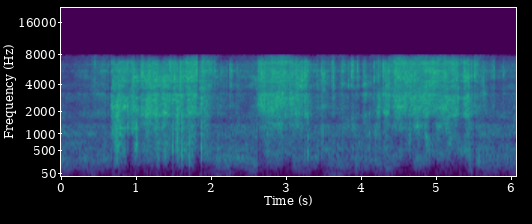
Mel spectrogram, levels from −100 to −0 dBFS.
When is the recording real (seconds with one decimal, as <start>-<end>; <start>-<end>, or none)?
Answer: none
